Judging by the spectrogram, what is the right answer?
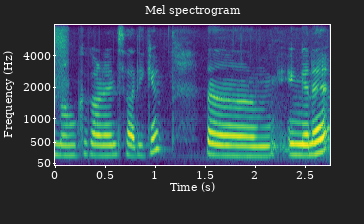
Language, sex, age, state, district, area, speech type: Malayalam, female, 30-45, Kerala, Idukki, rural, spontaneous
